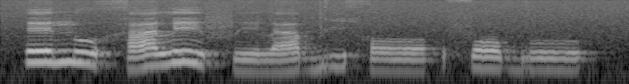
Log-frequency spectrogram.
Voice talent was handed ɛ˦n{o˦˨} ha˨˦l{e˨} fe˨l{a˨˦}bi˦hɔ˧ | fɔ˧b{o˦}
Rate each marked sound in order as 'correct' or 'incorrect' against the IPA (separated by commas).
correct, incorrect, correct, incorrect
